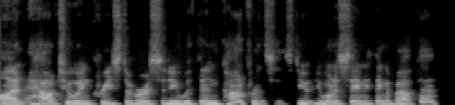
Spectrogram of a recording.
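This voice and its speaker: A man with a plain, everyday voice and an American accent talks at a fairly high pitch with ordinary pitch variation on a very clean recording with a silent background. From US Northeast. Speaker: podcast host. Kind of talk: casual interview.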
